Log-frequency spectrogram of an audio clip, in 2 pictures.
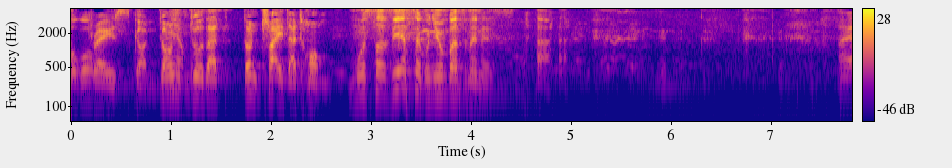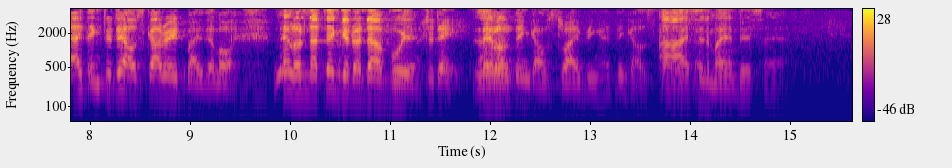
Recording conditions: large echoing room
